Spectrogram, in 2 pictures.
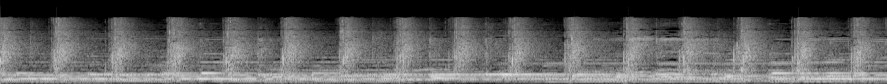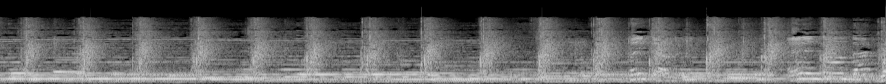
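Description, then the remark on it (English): An audience claps along in unison, sharp steady beats about twice per second, over sustained singing of the hymn "When the Roll Is Called Up Yonder" and instrumental music that carries on throughout. “Let's clap it together.”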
